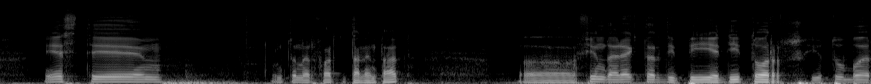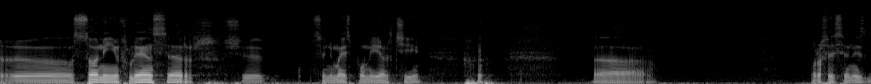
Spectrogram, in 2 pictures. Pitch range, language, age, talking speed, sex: 85-105 Hz, Romanian, 20-39, 70 wpm, male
